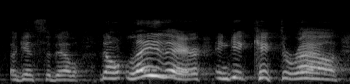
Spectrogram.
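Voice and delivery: ordinary delivery

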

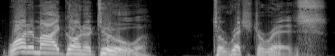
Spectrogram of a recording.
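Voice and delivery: slow, loud promo question; drawn-out heel taunt, building up; wrestling promo. Pretend. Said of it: "do it like a wrestling promo".

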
